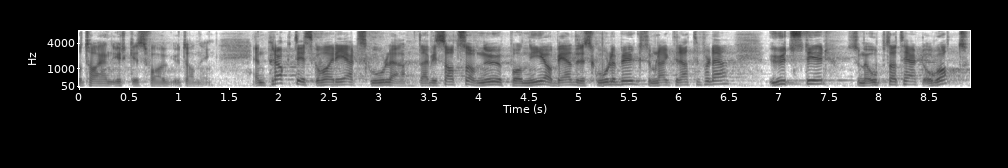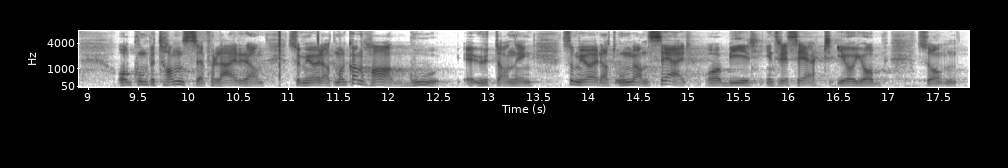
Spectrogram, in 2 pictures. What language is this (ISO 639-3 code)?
nor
